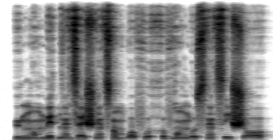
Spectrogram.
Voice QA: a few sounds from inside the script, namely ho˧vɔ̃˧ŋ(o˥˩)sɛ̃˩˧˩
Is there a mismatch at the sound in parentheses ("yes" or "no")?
yes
